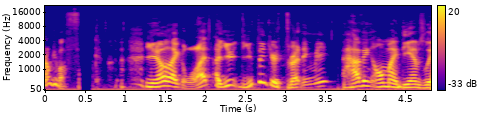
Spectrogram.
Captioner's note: laughs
